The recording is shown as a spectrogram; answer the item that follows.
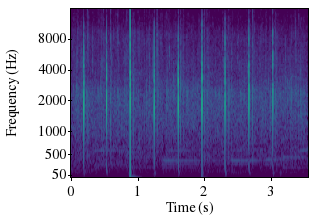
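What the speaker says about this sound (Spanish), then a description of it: "Dele un aplauso al Señor," A church congregation at a Sunday worship service claps in slow, spaced beats, about ten sharp claps spread evenly and close by, with no talking.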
